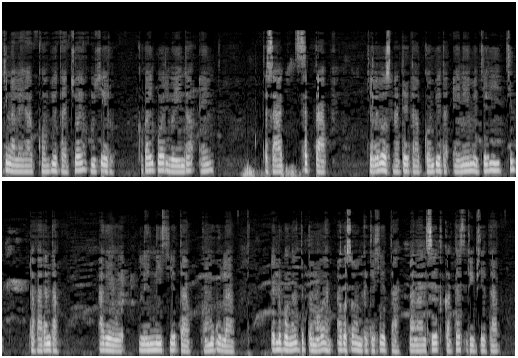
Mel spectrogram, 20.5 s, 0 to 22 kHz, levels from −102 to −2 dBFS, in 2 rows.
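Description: From start to finish, the speech carries heavy HE-AAC compression damage, most likely from that codec at a very low rate; the degradation fits a bitrate around 12 kbps. Nothing survives above 11.1 kHz, and the treble below that is rebuilt from copied lower bands rather than coded. Unlike a plain low-pass or ordinary lossy smearing, the s sounds come out gritty, metallic and lispy, with upper harmonics that don't line up with the body of the sound.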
